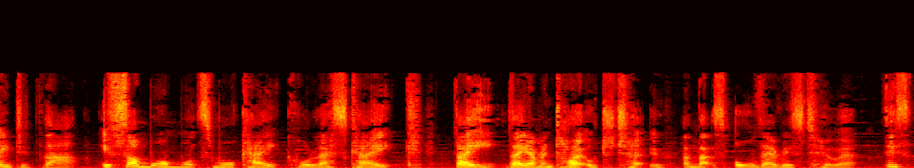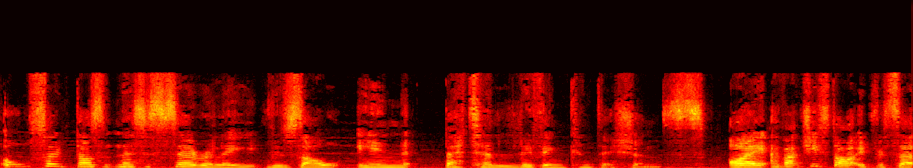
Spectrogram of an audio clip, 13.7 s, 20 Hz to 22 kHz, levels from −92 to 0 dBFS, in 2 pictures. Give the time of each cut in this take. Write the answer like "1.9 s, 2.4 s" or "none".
none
